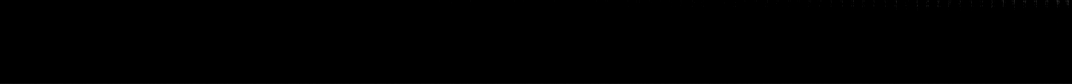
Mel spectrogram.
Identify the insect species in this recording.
Chorthippus binotatus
